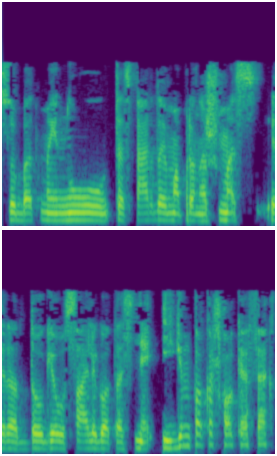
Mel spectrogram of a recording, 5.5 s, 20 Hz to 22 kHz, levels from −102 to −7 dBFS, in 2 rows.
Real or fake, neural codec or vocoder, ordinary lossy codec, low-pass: real; none; MP3, 32 kbps; 7.2 kHz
